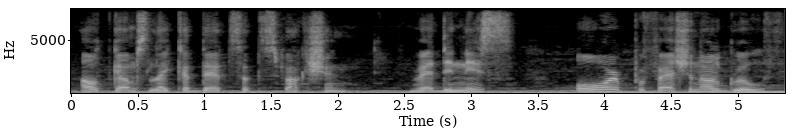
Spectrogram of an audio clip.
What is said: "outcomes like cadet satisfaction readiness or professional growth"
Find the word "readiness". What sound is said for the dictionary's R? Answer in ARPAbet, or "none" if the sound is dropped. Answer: W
